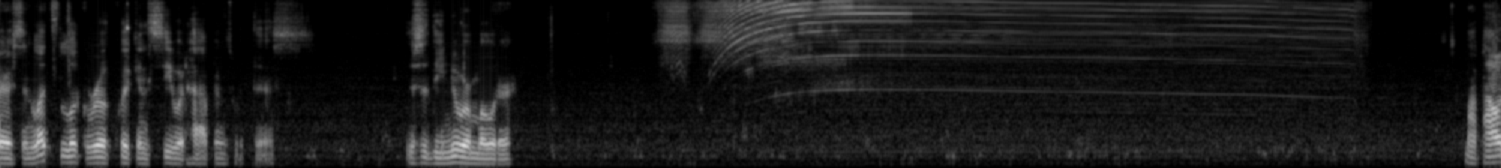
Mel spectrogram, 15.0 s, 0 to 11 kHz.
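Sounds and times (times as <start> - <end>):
electric drill motor whine: 6.6 - 13.8.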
